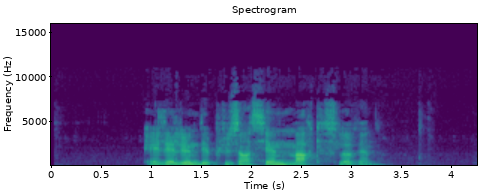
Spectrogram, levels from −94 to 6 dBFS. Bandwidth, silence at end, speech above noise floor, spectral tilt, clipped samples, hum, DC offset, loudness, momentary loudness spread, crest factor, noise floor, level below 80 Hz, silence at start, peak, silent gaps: 10.5 kHz; 0.95 s; 46 dB; -5 dB/octave; under 0.1%; none; under 0.1%; -28 LUFS; 11 LU; 22 dB; -74 dBFS; -66 dBFS; 0.95 s; -8 dBFS; none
